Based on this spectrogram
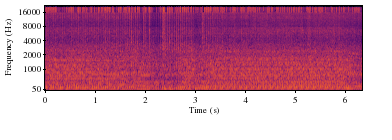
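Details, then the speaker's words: Cub Cadet LTX1045 riding mower, Kohler Courage 20 HP, repaired about six weeks earlier, dies unless fully choked: runs rough, stumbles and pops before recovering; fuel looks orange and smells bad, likely bad fuel. "seems like we've got a little bit of popping and cracking going on a lot of people no when that happens we'll think it's a valid issue or something like that it's most likely just a bad fuel issue here"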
